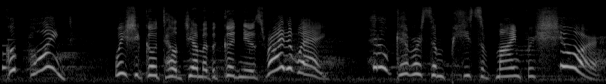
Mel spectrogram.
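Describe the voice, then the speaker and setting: A woman voicing a tiny excitable childlike companion in a game. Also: extremely high pitch, moderate pace, heavy background noise, heavily acted. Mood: eager. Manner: bubbly, chirpy.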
